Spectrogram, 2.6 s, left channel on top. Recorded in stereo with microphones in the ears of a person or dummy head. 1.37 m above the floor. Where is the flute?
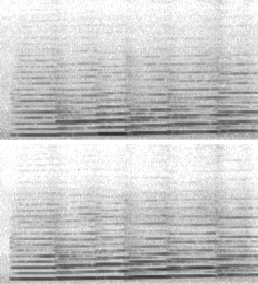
45° right (ahead or behind), 0.8 m.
